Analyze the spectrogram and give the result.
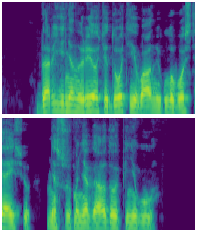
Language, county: Lithuanian, Kaunas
